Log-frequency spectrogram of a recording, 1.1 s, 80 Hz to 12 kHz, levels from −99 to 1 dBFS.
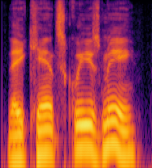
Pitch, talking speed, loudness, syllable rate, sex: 125 Hz, 210 wpm, -14 LUFS, 5.2 syllables/s, male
